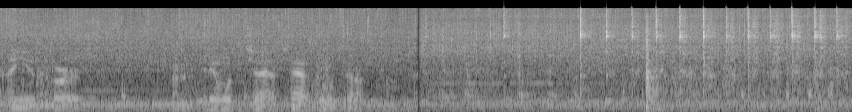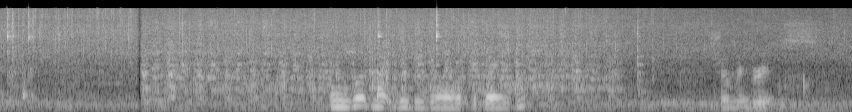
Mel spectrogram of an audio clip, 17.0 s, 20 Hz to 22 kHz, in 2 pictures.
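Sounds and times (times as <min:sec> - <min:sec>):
fish sizzling in frying pan: 0:00.0 - 0:17.0
whisk clicking against metal pan: 0:04.6 - 0:08.9, 0:10.0 - 0:14.8.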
